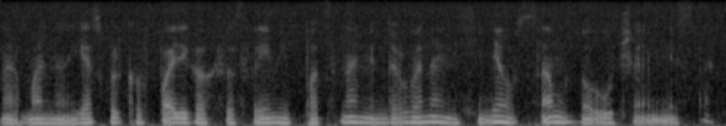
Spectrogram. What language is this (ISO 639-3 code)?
rus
